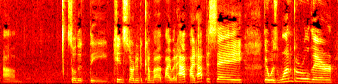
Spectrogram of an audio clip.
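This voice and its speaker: A woman's voice: medium pitch, measured pace, pushed and bright. A middle-aged woman telling a personal story in a casual, candid, opinionated way. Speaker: parent recounting a child's audition. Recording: noticeable background noise.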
